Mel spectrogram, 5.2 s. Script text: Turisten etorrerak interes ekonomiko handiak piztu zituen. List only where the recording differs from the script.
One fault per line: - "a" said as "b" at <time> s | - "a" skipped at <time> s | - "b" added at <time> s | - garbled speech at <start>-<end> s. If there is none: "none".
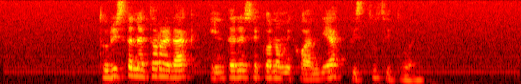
none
